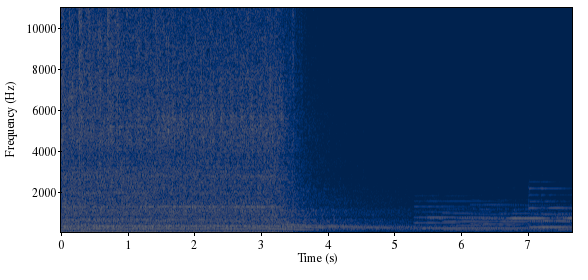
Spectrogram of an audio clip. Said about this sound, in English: Zokhil slows the Subaru down, looking for a good spot to pull off the road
